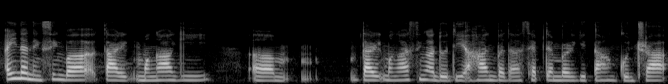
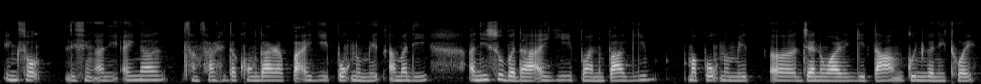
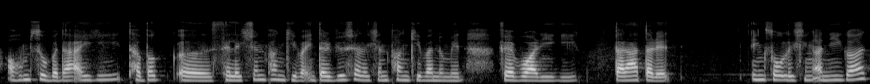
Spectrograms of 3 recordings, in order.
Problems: none marked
